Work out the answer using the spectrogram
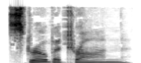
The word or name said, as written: strobotron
